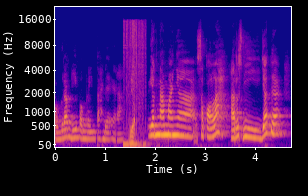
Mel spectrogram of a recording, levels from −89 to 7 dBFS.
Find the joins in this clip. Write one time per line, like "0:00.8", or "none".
0:01.7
